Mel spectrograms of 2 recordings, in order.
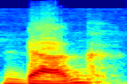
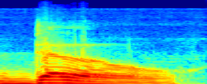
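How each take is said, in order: First: It ends with a g sound. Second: It ends in a long o vowel. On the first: The speaker calls it wrong. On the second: The speaker calls it right.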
